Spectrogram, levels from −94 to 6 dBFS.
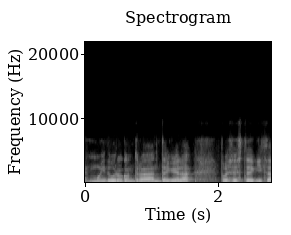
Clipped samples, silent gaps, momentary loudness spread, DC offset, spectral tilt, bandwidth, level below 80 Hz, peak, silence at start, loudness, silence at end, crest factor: under 0.1%; none; 8 LU; under 0.1%; -7 dB/octave; 7.4 kHz; -58 dBFS; -14 dBFS; 0 s; -33 LUFS; 0 s; 18 dB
